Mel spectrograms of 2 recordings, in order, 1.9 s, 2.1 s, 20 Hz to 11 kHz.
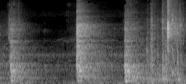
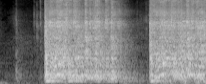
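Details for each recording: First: Cub Cadet mower with parking brake set and a 2021 battery: a single sharp click at each key turn with no cranking; faulty starter solenoid or starter. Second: Cub Cadet mower with a 2021 battery, after replacing the starter solenoid for a click-only no-crank, cold weather: two strong, brisk, even cranking bursts without clicking; normal cranking, almost started.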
